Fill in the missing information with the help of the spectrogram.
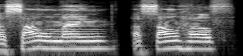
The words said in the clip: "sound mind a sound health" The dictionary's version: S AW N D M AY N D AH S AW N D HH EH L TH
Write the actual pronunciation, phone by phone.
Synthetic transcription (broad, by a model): S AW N M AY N AH S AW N HH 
